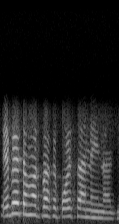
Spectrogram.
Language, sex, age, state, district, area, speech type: Odia, female, 30-45, Odisha, Kalahandi, rural, conversation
